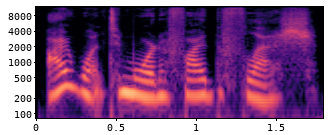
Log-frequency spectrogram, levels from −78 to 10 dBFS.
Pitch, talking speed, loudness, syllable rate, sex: 235 Hz, 200 wpm, -15 LUFS, 5.0 syllables/s, female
